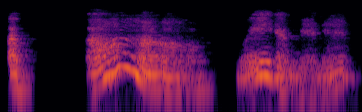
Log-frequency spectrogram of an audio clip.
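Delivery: ordinary delivery, nothing marked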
